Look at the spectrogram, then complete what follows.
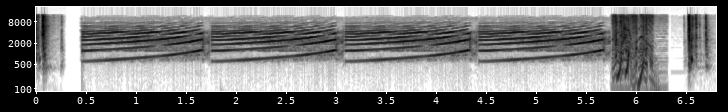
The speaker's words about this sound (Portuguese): Vou tremer literalmente, mas eu fico realmente muito tenso ouvindo, uh -huh, ouvindo a, aquela trilhazinha específica que é um solzinho de alarme.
